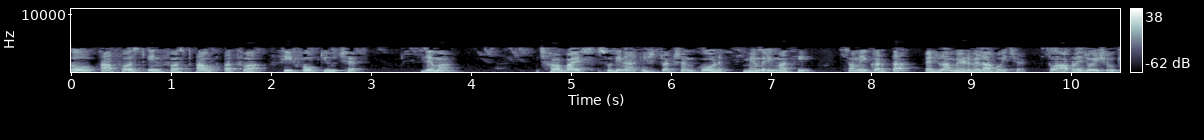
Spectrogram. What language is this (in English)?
Gujarati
